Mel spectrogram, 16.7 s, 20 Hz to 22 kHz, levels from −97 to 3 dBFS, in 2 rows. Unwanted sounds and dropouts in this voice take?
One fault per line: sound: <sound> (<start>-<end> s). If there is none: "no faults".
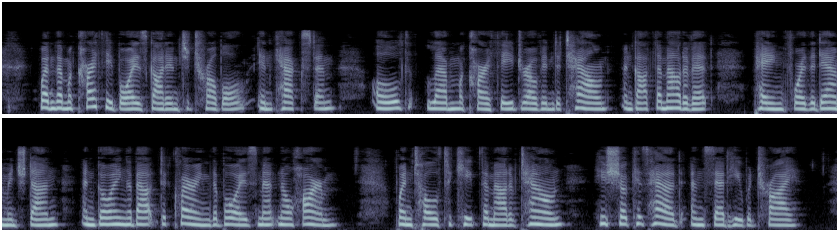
no faults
